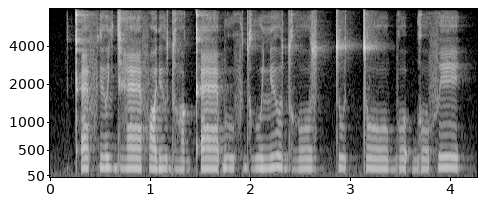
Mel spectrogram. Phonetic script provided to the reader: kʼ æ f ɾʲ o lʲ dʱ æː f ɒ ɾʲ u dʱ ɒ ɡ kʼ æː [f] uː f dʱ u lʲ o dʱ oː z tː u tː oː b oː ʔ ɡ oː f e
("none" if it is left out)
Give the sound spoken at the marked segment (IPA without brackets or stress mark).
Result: ɓ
